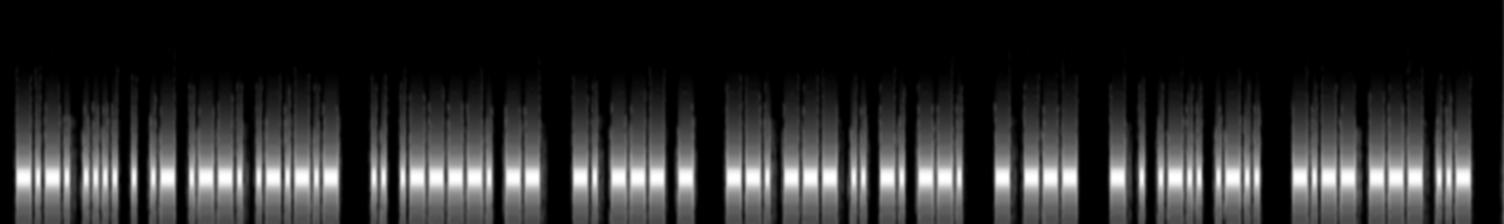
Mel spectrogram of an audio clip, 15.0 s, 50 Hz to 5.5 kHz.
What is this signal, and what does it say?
Morse code, heard as a keyed tone, about 25 wpm, 600 Hz. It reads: CHEAP. I'M NOT GOING TO TELL YOU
